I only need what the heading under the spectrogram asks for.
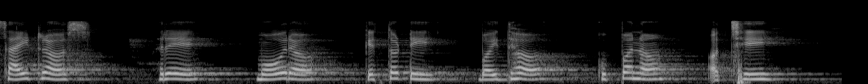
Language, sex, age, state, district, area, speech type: Odia, female, 18-30, Odisha, Nayagarh, rural, read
